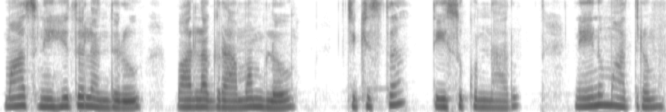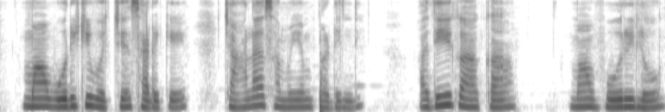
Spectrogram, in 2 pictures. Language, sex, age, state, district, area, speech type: Telugu, female, 18-30, Andhra Pradesh, Kadapa, rural, spontaneous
